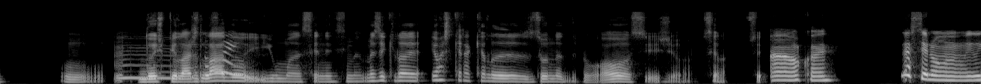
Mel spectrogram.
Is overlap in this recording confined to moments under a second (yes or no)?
no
